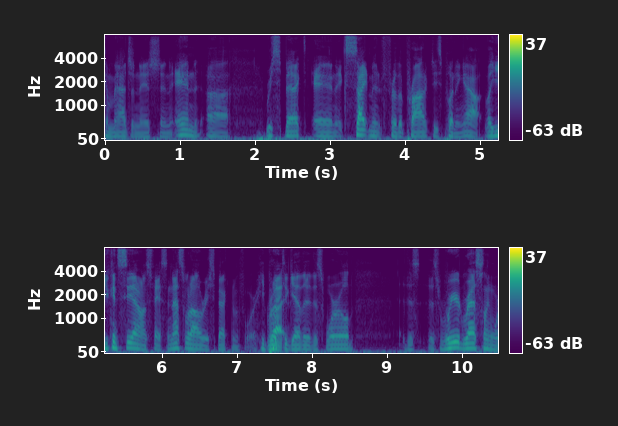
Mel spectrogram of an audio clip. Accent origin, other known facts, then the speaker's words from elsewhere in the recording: Harrisburg, Pennsylvania, United States; also born or lived in Philadelphia / Greenpoint, New York; now in New York, United States; I'm from Central Pennsylvania, Harrisburg, PA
